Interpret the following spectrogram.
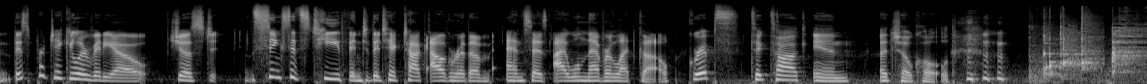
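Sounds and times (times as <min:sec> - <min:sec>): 
speech: 0:00.0 - 0:10.6
utensils clinking and scraping against a dish while making a salmon rice bowl: 0:10.5 - 0:11.4.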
